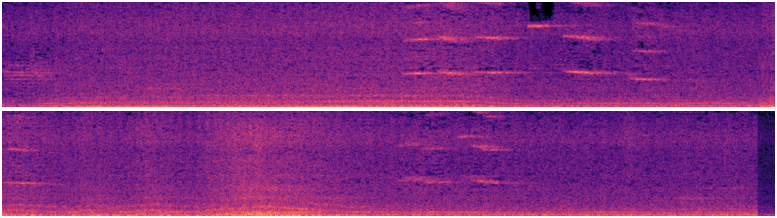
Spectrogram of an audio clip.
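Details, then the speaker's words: Scooter with a silent start system (SMG smart motor generator, as Yamaha calls it; ACG on Honda) started with the self-start switch: the engine catches with no cranking whir or starter clatter, then settles to a soft, even idle. Normal quiet start. "हम self switch press करते हैं तो ये silently start होती है। इसे ही silent start बोला जाता है।"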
